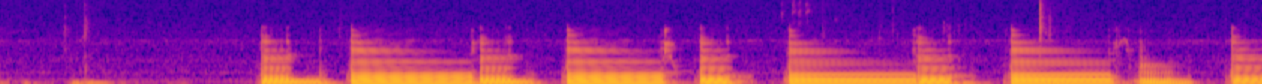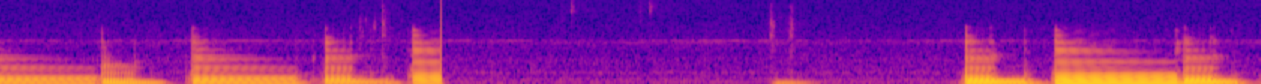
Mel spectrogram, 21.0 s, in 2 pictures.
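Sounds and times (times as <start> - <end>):
bass with wave-shaping and EQ: 2.2 - 14.2, 18.5 - 21.0.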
